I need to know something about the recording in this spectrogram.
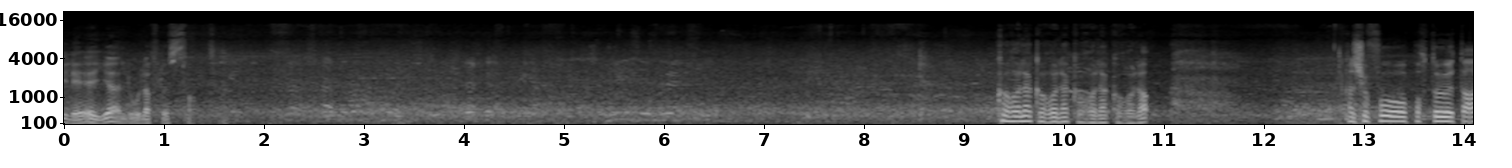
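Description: A man speaks loudly and animatedly close by.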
